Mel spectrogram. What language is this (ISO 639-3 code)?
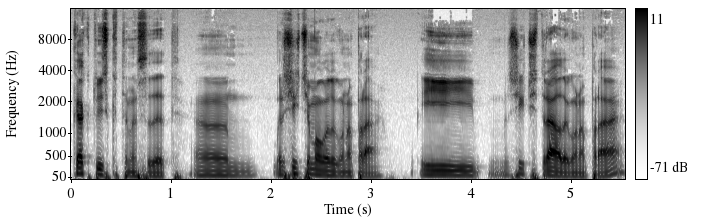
bul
